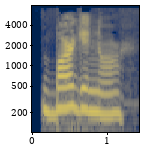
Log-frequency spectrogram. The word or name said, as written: bargainor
